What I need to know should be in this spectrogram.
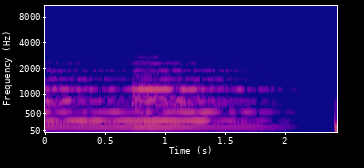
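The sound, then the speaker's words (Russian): A bell tolls with deep, resonant strikes. Each ringing tone hangs and slowly fades before the next strike starts. “Колокол звонит.”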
